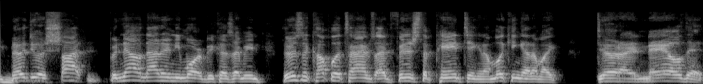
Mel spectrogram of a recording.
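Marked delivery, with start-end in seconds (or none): 5.9-7.0 mock drunk, slurred speech. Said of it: "slurring my words and shit".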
